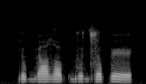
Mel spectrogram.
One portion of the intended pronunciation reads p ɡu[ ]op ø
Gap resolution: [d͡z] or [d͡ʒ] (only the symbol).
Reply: d͡z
